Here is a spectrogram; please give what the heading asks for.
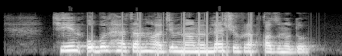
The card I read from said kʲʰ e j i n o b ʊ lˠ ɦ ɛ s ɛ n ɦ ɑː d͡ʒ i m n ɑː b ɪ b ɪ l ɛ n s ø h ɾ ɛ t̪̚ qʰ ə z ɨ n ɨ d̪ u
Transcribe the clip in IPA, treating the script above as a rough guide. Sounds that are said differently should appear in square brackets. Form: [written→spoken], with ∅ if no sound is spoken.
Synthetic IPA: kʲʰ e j i n o b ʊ lˠ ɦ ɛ s ɛ n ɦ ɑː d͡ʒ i m n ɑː [b→m] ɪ b ɪ l ɛ n [s→ʃ] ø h ɾ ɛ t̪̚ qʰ [ə→ɑ] z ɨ n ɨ d̪ u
